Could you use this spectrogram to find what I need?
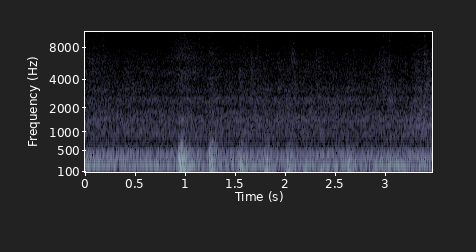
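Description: A kettlebell thuds down onto a floor mat.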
